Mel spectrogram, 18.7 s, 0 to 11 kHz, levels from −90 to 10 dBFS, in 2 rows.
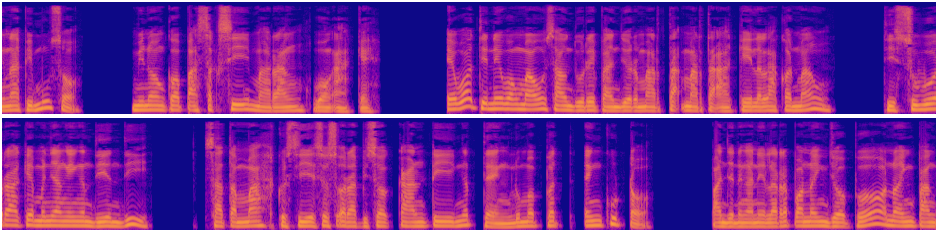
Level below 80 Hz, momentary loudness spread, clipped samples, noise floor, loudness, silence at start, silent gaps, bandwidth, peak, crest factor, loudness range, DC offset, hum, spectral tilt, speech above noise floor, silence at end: -54 dBFS; 6 LU; under 0.1%; under -90 dBFS; -19 LUFS; 0 s; none; 10 kHz; -2 dBFS; 16 dB; 2 LU; under 0.1%; none; -6 dB/octave; over 72 dB; 0 s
